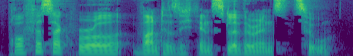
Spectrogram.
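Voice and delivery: usual speaking voice

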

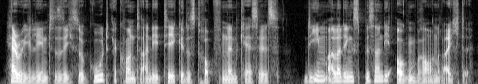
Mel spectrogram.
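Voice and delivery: ordinary delivery, nothing marked

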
